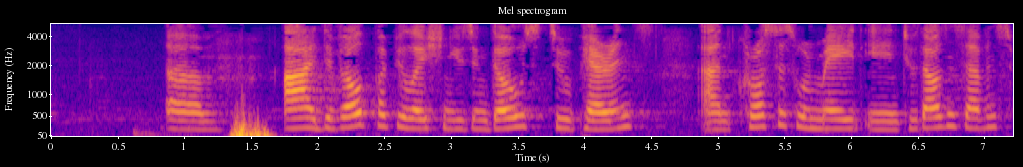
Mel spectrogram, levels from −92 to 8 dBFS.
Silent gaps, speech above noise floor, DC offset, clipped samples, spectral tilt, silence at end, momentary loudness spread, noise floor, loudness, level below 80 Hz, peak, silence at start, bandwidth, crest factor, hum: none; 37 dB; under 0.1%; under 0.1%; -5.5 dB/octave; 0 s; 14 LU; -57 dBFS; -20 LUFS; -30 dBFS; 0 dBFS; 0.85 s; 5.4 kHz; 20 dB; none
